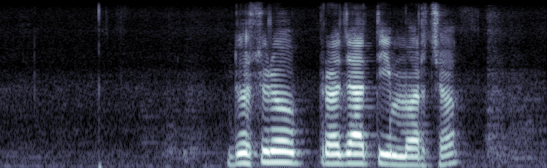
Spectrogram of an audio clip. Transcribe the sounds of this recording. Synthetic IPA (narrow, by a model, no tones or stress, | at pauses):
d̪osroprʌd͡zat̪imʌrt͡sʰʌ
